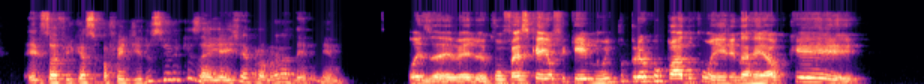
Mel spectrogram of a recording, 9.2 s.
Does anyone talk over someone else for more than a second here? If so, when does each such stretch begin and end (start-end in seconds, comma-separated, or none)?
none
